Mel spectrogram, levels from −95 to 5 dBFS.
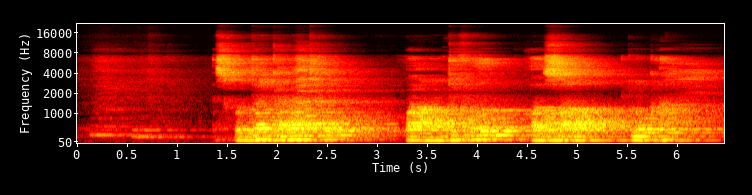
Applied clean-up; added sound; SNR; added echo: none; none; none; reverberation time 1.9 s.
